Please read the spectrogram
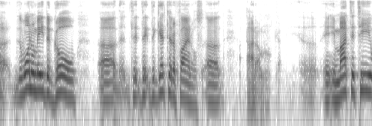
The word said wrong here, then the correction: Umtiti: whatever. He was born in Cameroon. And then Bakbe. – Umtiti. – Yeah, how you say it? – Umtiti. According to Mark Renard.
